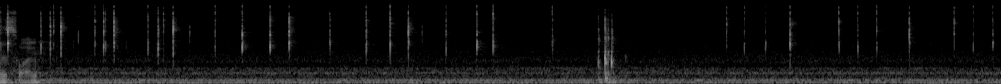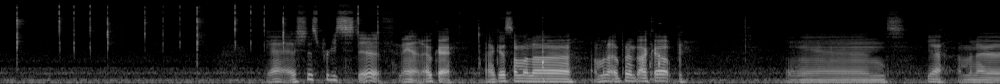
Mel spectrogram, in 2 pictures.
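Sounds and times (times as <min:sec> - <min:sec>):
metal fidget slider clicking: 0:00.0 - 0:01.9.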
